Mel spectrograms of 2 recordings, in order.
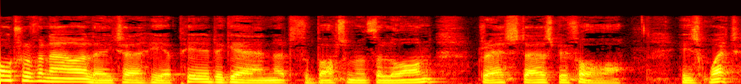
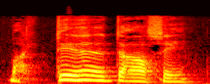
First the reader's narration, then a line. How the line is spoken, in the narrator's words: cried Frank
